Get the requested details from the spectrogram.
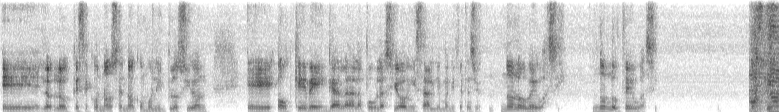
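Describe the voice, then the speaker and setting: Speaking with a Nicaraguan accent at a moderate pace, a man uses a medium pitch and ordinary pitch variation, with long, frequent pauses. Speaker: opposition youth leader, former political prisoner. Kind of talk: interview answer.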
